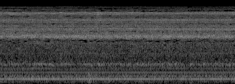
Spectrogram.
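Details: Oxymed portable piston nebulizer demonstration with water in the medicine cup: steady, high-pitched mechanical hum and whine of the piston compressor running continuously.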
